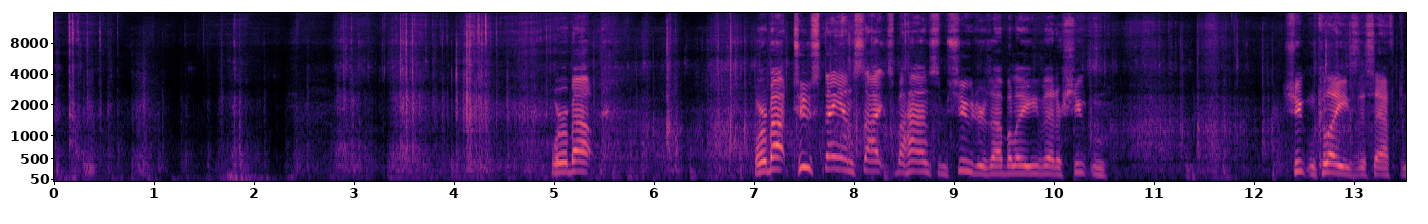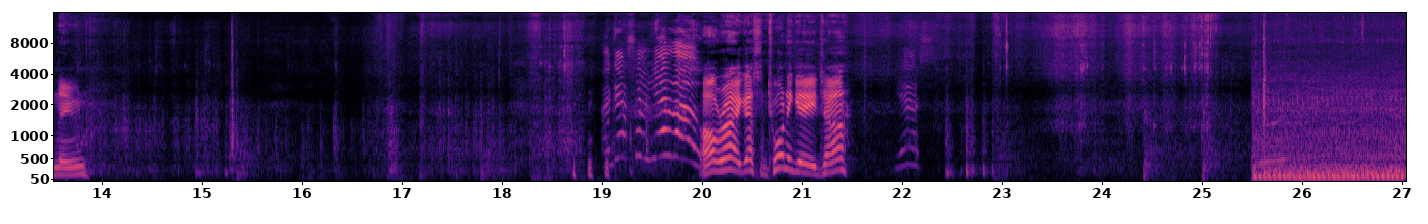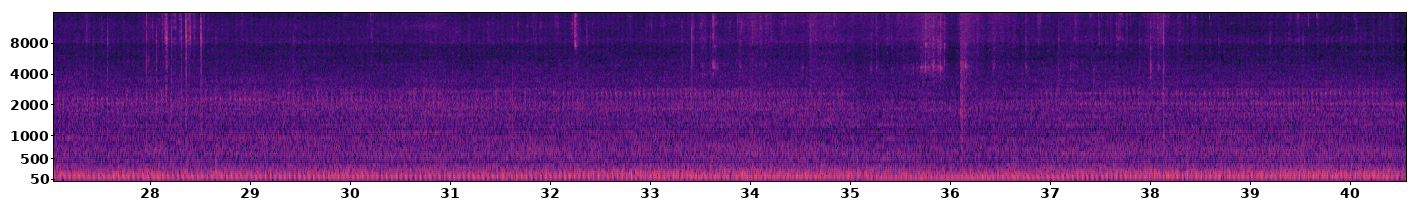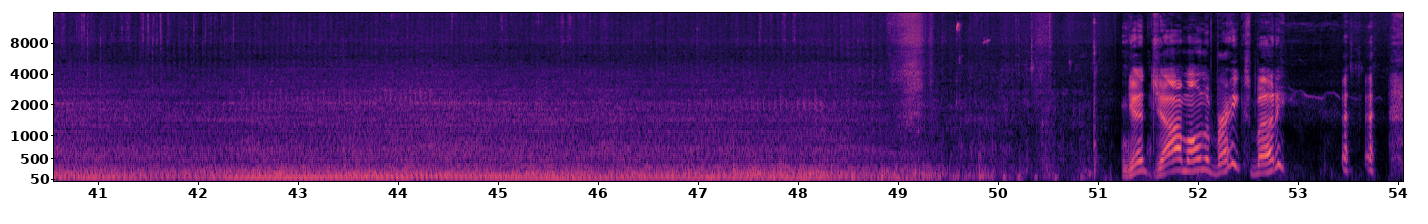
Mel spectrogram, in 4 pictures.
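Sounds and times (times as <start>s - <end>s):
vehicle engine running: 25.5s - 50.0s.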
